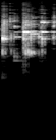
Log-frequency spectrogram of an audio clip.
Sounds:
glass

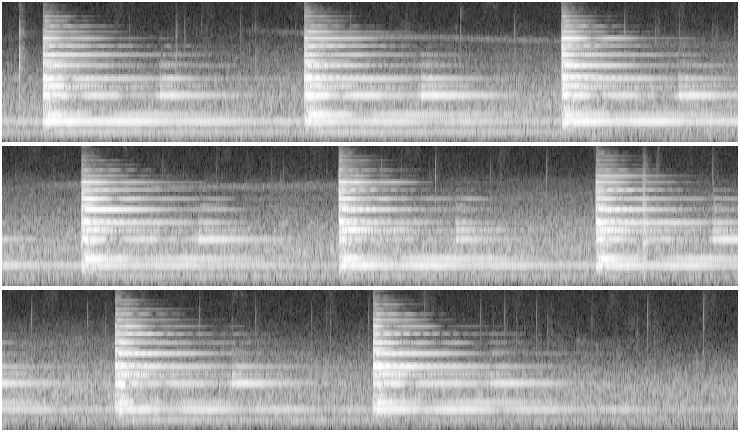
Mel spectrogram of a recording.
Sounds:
bell, church bell

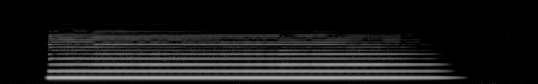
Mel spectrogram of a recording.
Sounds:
musical instrument, music, wind instrument

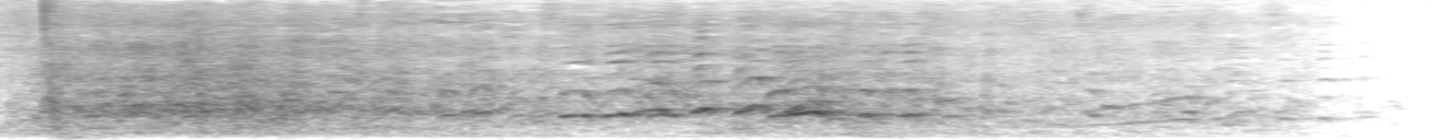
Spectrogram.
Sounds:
laughter, human voice, human group actions, crowd

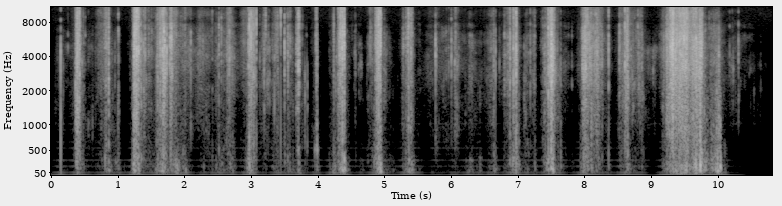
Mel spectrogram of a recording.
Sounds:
scissors, domestic sounds

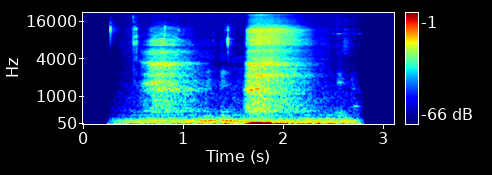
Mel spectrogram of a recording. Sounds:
sigh, human voice

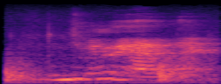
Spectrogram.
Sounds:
speech, human voice

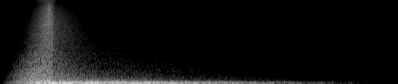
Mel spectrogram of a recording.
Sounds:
whoosh

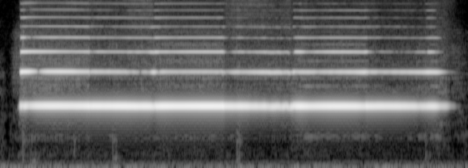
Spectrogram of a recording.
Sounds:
music, woodwind instrument, musical instrument

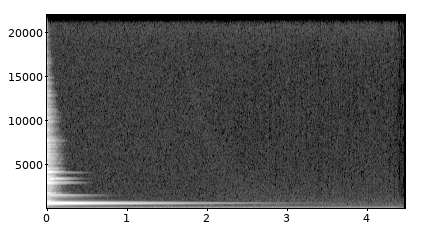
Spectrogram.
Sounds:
musical instrument, percussion, music, bell

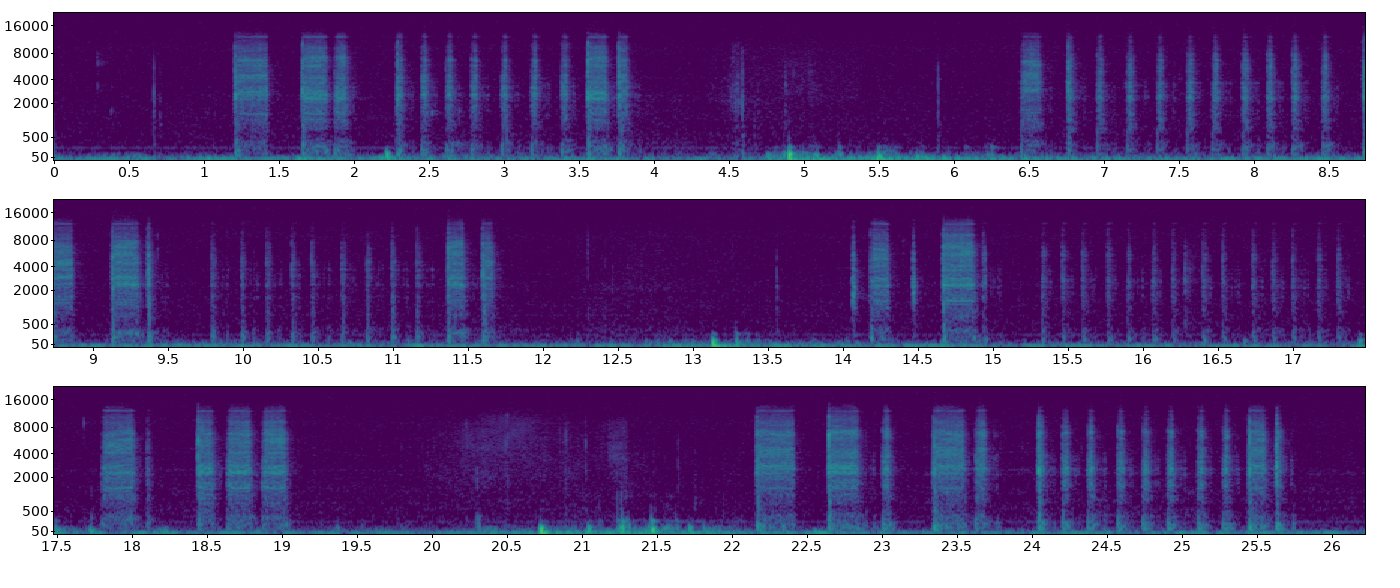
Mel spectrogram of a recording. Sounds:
mechanisms, camera

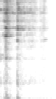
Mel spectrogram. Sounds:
glass, home sounds, keys jangling

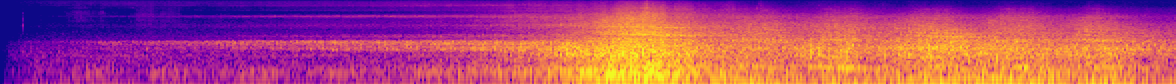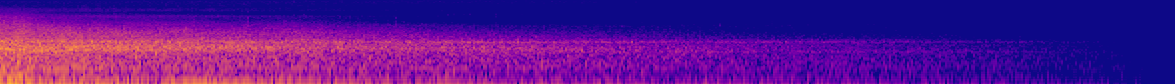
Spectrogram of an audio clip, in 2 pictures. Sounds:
train, rail transport, vehicle

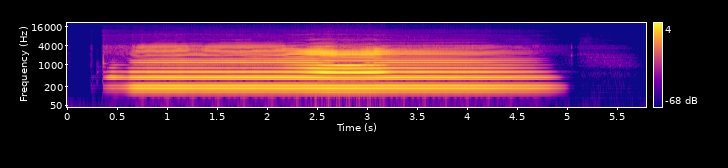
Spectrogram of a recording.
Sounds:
wind instrument, musical instrument, music

